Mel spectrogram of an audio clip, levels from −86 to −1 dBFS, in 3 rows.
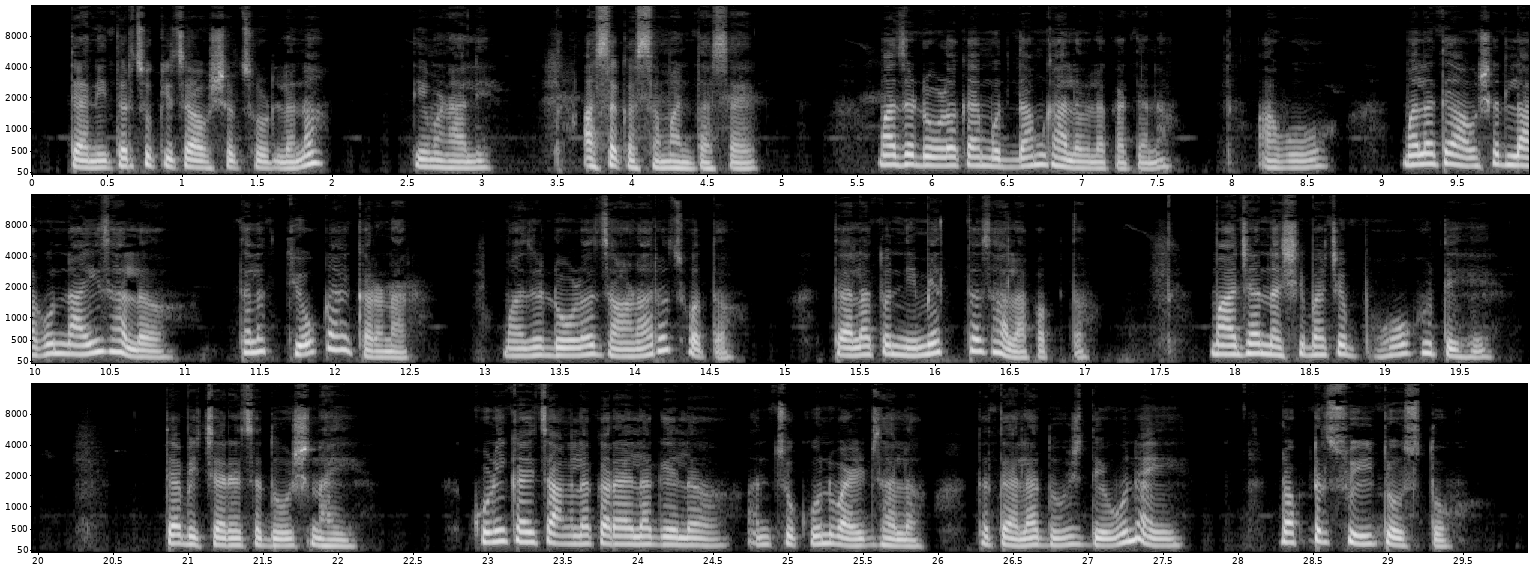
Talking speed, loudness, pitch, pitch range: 130 wpm, -19 LUFS, 165 Hz, 140-200 Hz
